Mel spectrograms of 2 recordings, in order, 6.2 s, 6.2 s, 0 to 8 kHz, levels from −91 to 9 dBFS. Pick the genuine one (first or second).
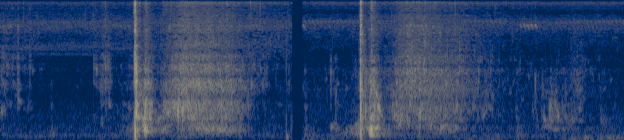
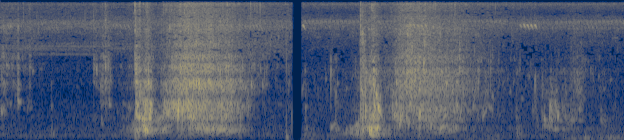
second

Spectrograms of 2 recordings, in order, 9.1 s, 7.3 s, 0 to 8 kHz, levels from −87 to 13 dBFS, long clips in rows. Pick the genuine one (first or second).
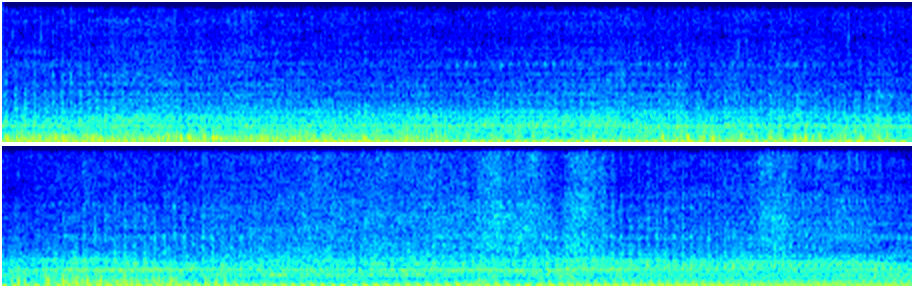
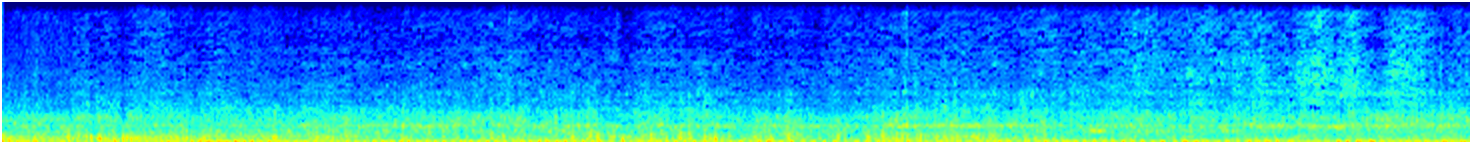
first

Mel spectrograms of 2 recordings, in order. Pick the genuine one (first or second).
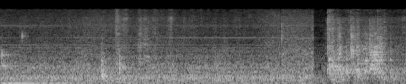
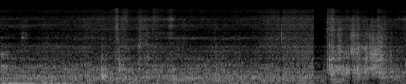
first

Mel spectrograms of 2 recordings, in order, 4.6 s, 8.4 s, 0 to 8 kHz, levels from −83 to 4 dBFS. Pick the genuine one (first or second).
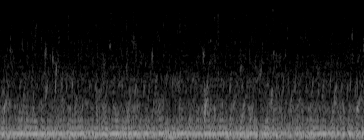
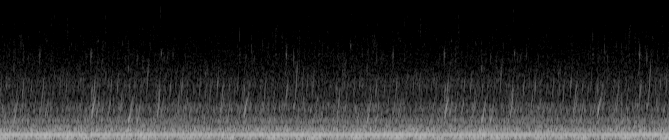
second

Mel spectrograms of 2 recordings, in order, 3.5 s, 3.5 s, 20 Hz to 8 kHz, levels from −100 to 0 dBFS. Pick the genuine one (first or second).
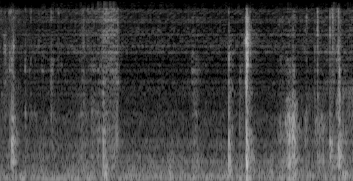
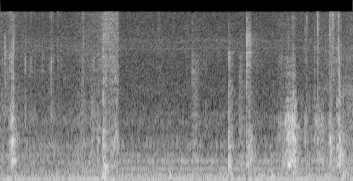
second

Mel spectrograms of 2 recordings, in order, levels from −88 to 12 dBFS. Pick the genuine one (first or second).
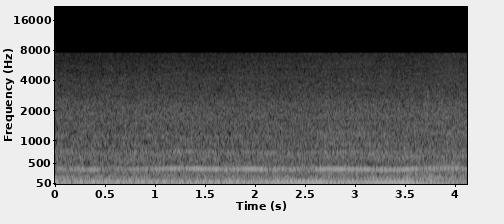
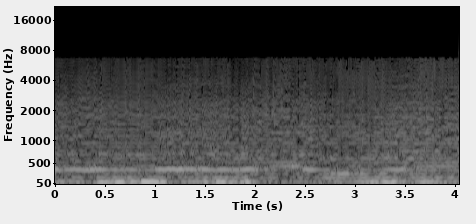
first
